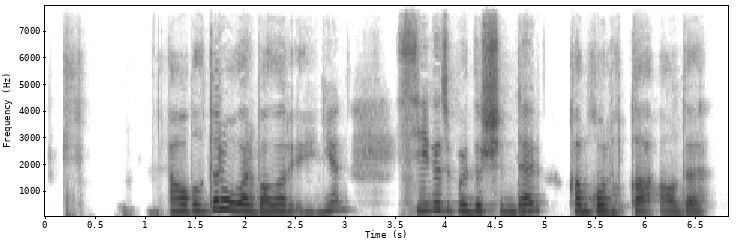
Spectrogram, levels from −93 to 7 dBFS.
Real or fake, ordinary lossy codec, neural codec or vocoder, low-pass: fake; none; codec, 16 kHz, 0.8 kbps, ZipCodec; none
